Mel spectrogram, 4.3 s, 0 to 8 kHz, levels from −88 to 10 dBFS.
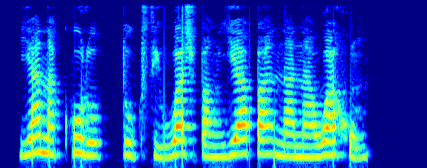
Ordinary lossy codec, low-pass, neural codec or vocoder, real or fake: Opus, 64 kbps; 7.2 kHz; none; real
